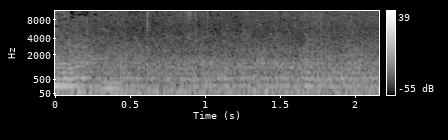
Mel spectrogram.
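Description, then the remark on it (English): A steady, dense buzzing of many bees around a hive, a continuous low drone with no pauses and no voices over it. “You don't want to stand in the front of a hive.”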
